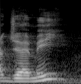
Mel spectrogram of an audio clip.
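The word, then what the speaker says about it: ءَأَعْجَمِيٌّ: muhaqqqah Wal Alif ya maka di sini hamzahnya dilafalkan dengan ya pengucapan antara Hamzah tahqq Hamzah jelas a dengan apa Alif jadi apa a ya bukan A tapi apa a a ya A ajami Ya A a a'jami ya dibaca ajami ajami ya ini hanya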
